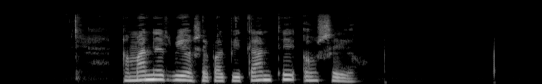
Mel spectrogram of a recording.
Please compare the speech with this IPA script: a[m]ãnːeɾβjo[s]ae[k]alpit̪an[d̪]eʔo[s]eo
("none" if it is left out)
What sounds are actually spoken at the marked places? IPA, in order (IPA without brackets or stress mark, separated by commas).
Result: m, s, p, t̪, s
